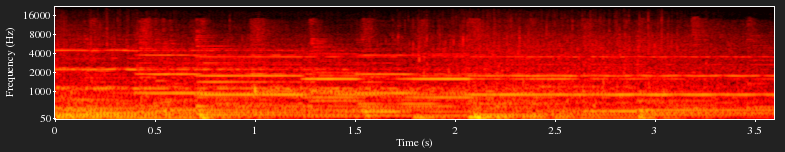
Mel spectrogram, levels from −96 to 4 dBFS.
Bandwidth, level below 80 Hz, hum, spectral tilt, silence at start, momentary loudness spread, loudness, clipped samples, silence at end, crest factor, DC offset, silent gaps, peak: over 20 kHz; -44 dBFS; none; -5 dB/octave; 0 s; 4 LU; -34 LUFS; under 0.1%; 0 s; 16 dB; under 0.1%; none; -18 dBFS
